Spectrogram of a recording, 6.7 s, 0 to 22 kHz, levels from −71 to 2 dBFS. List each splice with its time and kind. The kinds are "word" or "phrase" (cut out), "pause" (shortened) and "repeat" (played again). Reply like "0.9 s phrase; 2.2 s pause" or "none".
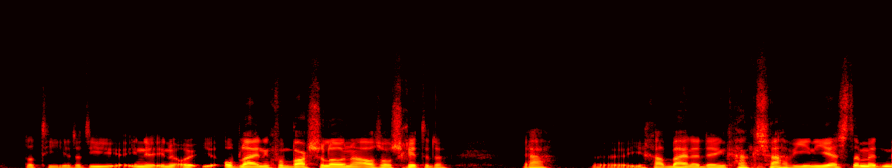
none

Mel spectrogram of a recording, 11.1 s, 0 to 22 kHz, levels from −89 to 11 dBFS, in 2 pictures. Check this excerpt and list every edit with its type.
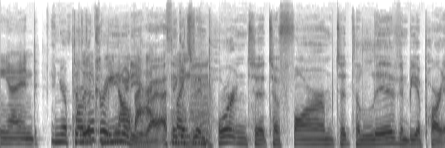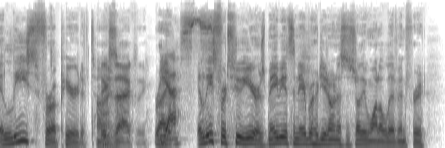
none

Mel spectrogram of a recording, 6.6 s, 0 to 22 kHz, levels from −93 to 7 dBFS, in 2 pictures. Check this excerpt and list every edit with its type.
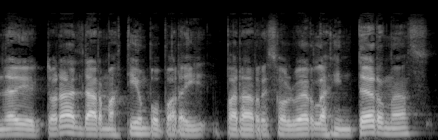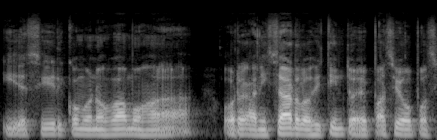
none

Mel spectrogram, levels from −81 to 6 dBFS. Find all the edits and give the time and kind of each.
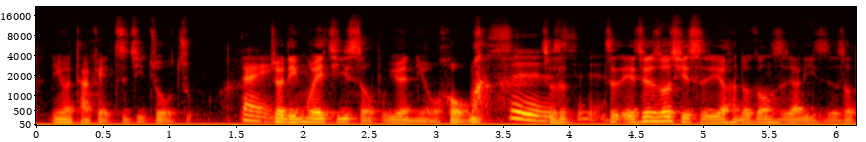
none

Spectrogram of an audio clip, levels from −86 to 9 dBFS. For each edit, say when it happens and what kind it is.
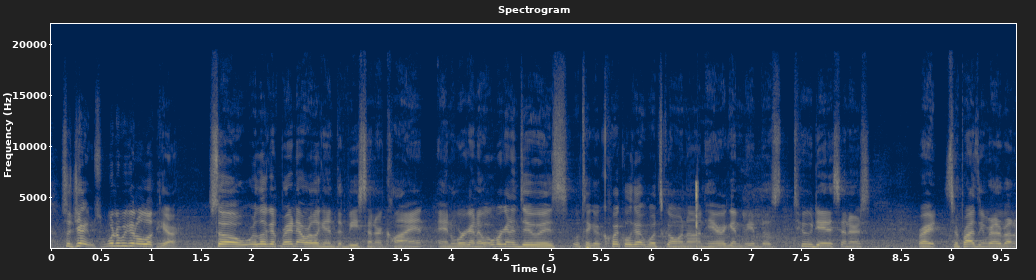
1.1 s word; 2.2 s word

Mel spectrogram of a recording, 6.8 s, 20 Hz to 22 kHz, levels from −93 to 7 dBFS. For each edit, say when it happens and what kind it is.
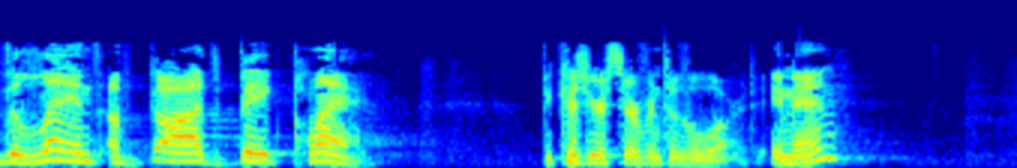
none

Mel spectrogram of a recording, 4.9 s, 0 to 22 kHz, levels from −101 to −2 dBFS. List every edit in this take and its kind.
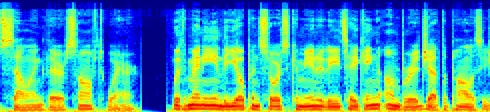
none

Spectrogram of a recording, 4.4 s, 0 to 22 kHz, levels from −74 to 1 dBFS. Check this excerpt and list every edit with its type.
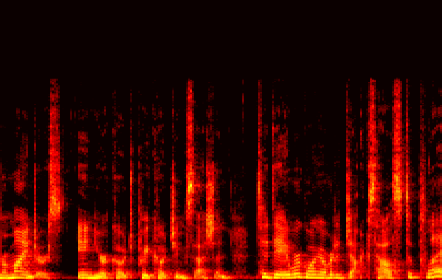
none

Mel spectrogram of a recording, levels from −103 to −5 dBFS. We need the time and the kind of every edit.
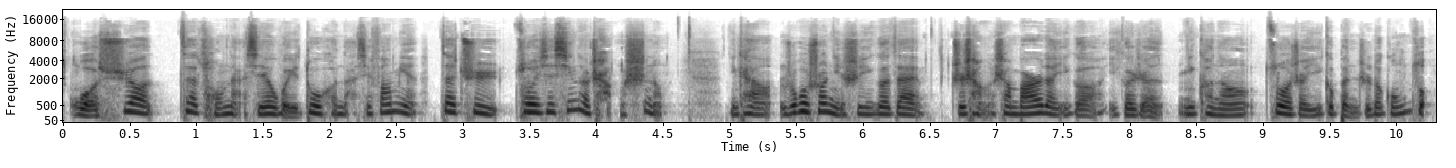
2.7 s pause

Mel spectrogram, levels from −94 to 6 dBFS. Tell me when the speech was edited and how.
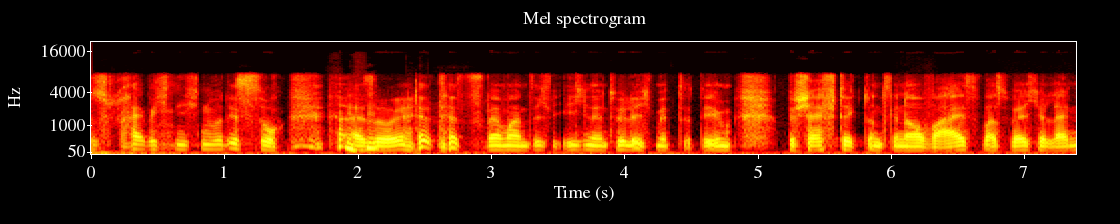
1.0 s word; 3.4 s word; 6.0 s word

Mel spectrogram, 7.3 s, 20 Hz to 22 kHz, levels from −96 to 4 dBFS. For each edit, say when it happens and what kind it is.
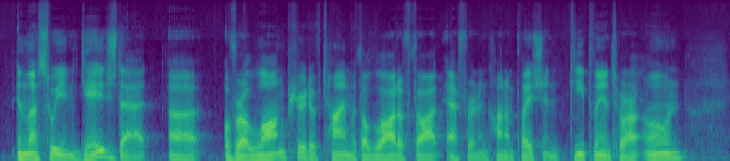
none

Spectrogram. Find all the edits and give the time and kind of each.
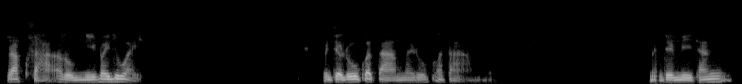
none

